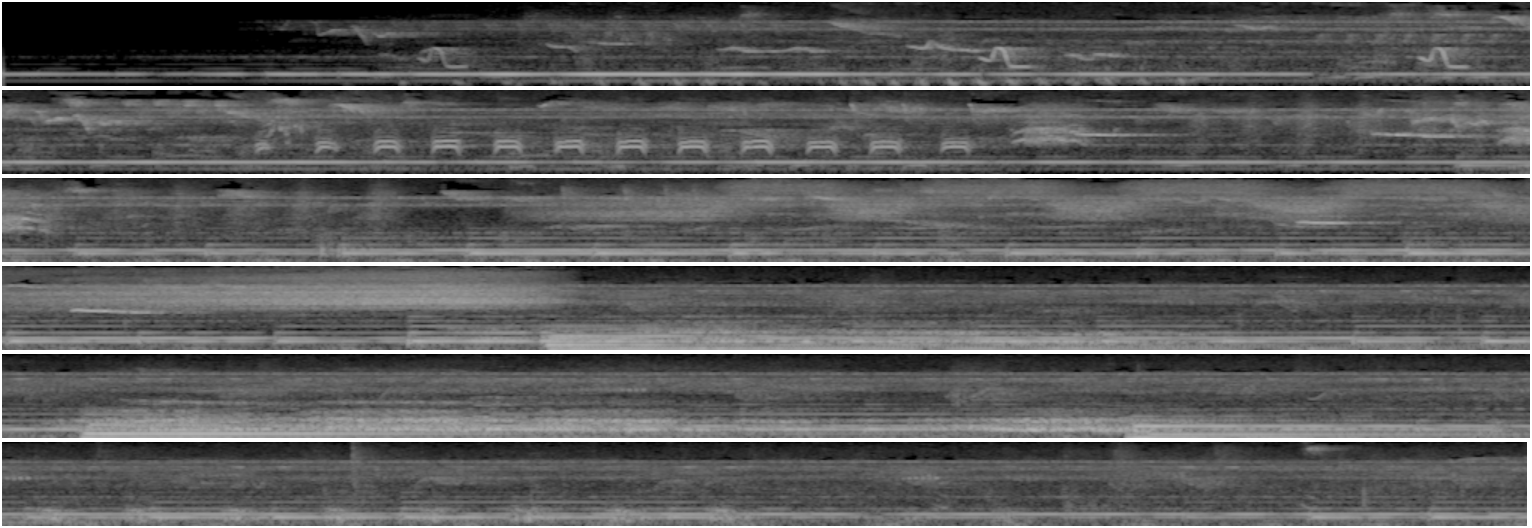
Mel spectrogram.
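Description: Birds chirping and calling, including a fast trill, over a sustained held note. A little past halfway, a slow sad piano and violin instrumental takes over, with piano chords every three to four seconds.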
